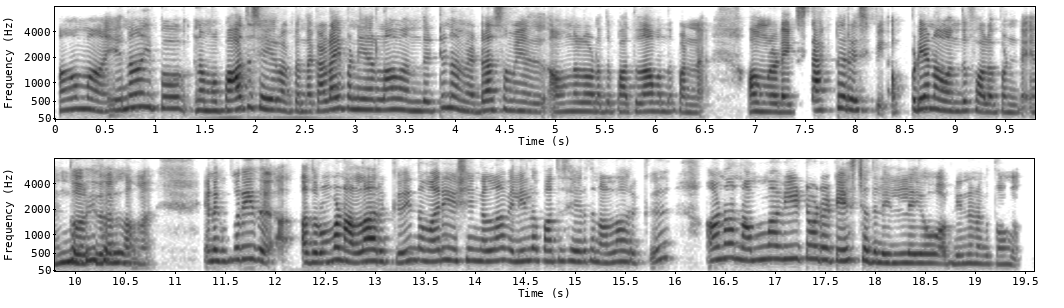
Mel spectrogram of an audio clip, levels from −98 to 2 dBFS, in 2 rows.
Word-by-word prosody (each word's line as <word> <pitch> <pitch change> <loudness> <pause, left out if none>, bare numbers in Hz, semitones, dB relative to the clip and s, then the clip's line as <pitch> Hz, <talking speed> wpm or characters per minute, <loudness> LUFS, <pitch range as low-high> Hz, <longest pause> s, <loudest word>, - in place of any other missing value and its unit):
ஆமா. 295 -1 +1 0.2
ஏனா 310 +5 +2
இப்போ 315 -1 -4 0.3
நம்ம 255 -1 +1
பார்த்து 295 +6 +7
செய்றோம். 280 -4 +2
இப்ப 240 -1 -7
இந்த 230 - -3
கடாய் 290 +5 +3
பன்னீர்லாம் 280 -1 +1
வந்துட்டு 250 +2 -4
நான் 295 -5 -1
மெட்ராஸ் 260 +4 +1
சமையல் 250 -4 -5 0.2
அவங்களோடது 230 0 -3
பார்த்து 225 0 -2
தான் 235 0 +4
வந்து 225 -1 -9
பண்ணேன். 205 -2 -6 0.4
அவங்களோட 230 -1 +2
எக்ஸாக்ட் 265 +6 +1
ரெசிப்பி 270 +7 -4
அப்டியே 285 +2 +2
நான் 265 -3 +3
வந்து 245 +1 -4
ஃபாலோ 220 -3 +1
பண்ட்டேன். 210 -1 -6
எந்த 260 +4 +3
ஒரு 235 - +2
இதுவும் 255 - +3
இல்லாம 255 - -3 0.6
எனக்கு 295 -1 +1
புரியுது. 330 -3 +1 0.4
அது 260 - +1
ரொம்ப 280 +5 +3
நல்லாருக்கு. 285 0 +4
இந்த 315 -1 -5
மாரி 295 +3 +1
விஷயங்கள்லாம் 305 0 -2
வெளில 290 +2 -2
பார்த்து 290 +1 -3
செய்றது 285 0 -2
நல்லாருக்கு. 260 +1 -5 0.6
ஆனா 355 +3 +2 0.2
நம்ம 325 +3 0 0.2
வீட்டோட 355 -1 0
டேஸ்ட் 315 +1 +1
அதுல 260 -2 0
இல்லயோ 245 0 -1
அப்டின்னு 235 0 -7
எனக்கு 220 -1 -9
தோணும். 210 -4 -9
270 Hz, 160 wpm, -23 LUFS, 240-300 Hz, 0.6 s, பார்த்து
